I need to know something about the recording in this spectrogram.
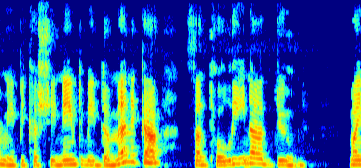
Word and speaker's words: Domenica: woods in a river my name is pronounced in the Italian Way Dominica domenica santolina doon it's a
